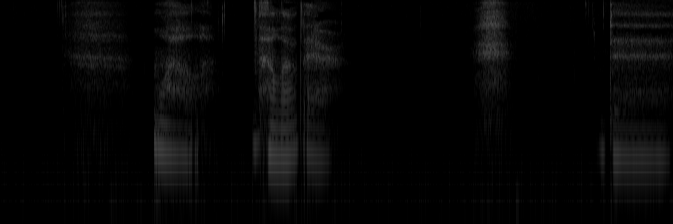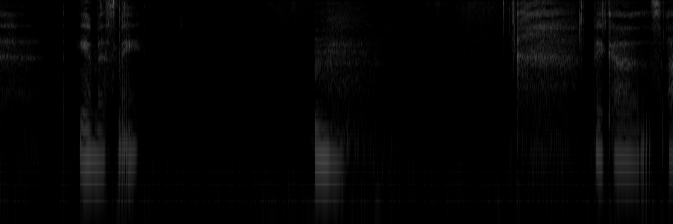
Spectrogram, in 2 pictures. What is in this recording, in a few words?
Sultry, Sensual, Soft Spoken; [F4A] A Full Moon Ramblefap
